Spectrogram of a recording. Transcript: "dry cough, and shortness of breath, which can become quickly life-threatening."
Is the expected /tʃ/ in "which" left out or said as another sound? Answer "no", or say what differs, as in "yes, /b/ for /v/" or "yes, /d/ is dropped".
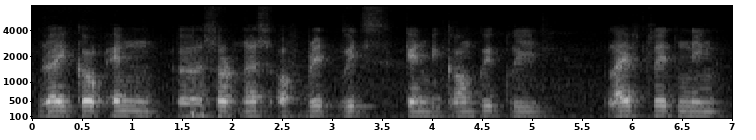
yes, /s/ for /tʃ/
